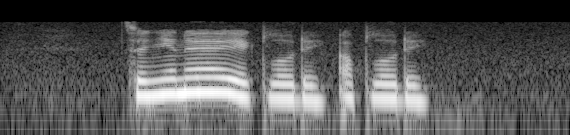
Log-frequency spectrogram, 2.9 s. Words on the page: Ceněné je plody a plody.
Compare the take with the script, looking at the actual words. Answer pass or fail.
pass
